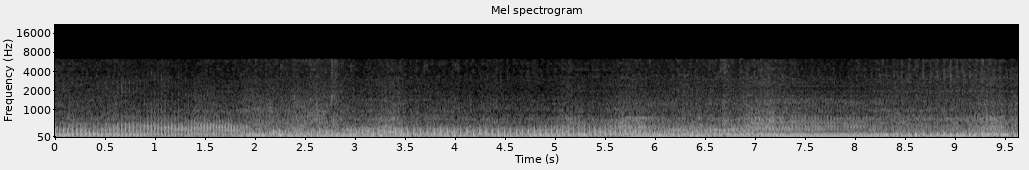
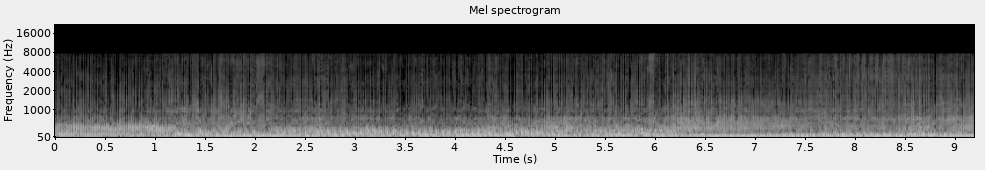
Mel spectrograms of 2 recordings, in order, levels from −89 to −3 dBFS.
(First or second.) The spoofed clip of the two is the second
